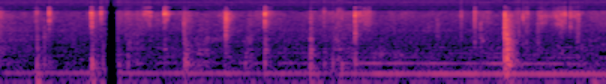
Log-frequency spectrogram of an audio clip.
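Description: Faint, scattered clicks and light rustles of hands handling small die-cut paper flowers and card stock, with one sharper click about five seconds in. A steady low hum runs underneath.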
